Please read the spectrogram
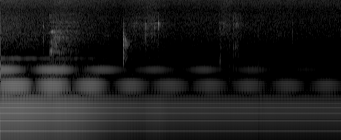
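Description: A struck bell ringing on after the strike: a deep hum with several higher overtones, fading over the first two seconds and then lingering faintly.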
